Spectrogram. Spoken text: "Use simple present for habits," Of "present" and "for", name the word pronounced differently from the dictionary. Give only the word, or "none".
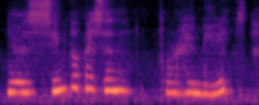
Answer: present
